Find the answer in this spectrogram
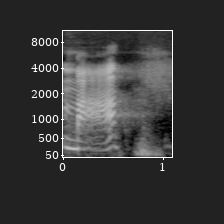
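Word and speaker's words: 马: more abstract but anyway this means horse and is pronounced ma okay and this first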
